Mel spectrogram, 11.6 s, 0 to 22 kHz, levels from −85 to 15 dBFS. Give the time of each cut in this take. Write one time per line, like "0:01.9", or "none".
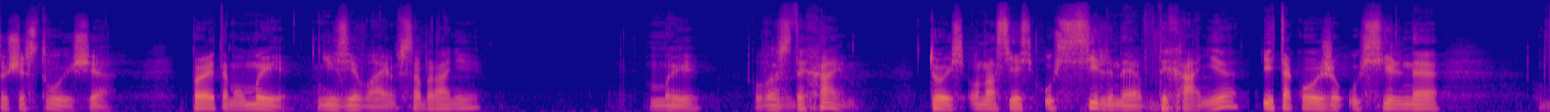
0:09.4

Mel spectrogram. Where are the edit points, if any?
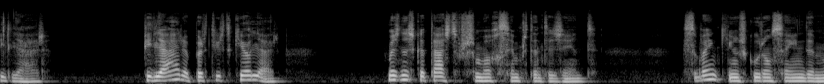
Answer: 0:03.7

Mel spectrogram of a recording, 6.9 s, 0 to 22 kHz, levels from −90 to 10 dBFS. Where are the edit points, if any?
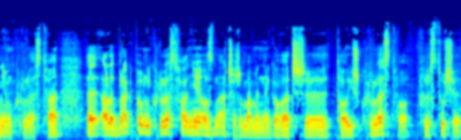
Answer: none

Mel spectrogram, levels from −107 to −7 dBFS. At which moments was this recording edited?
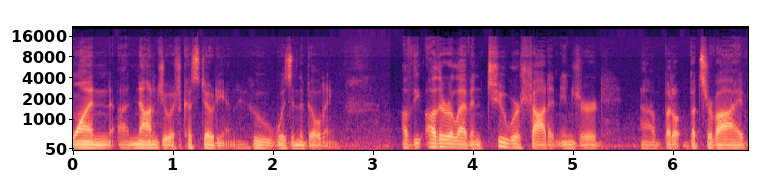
0:03.2

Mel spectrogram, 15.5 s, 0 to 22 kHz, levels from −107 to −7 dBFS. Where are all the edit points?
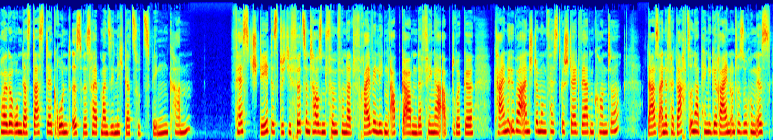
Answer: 0:12.9

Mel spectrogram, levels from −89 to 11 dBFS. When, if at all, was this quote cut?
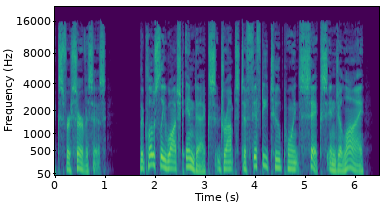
none

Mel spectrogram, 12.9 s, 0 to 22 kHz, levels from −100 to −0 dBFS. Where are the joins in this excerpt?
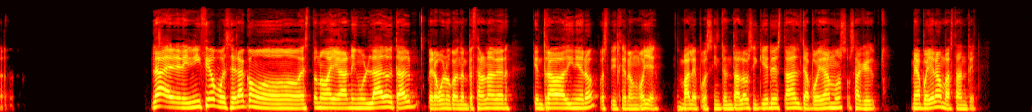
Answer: none

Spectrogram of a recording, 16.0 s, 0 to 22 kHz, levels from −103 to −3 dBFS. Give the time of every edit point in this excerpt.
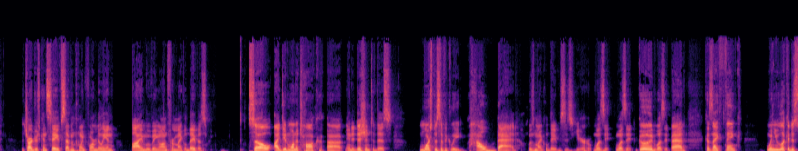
none

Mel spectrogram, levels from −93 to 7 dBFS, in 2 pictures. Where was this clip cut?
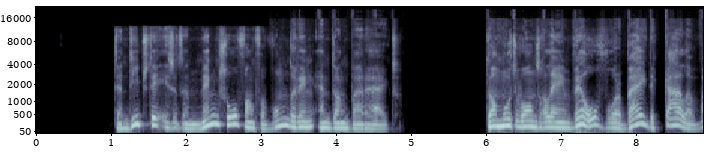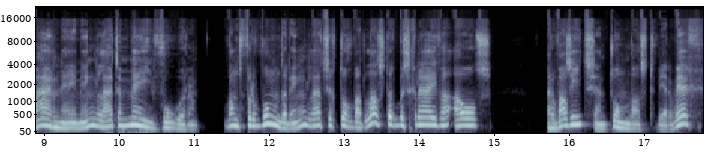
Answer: none

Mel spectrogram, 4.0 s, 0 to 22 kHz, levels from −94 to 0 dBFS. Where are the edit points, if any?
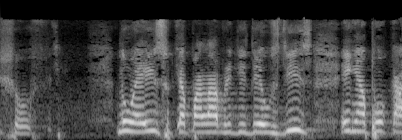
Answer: none

